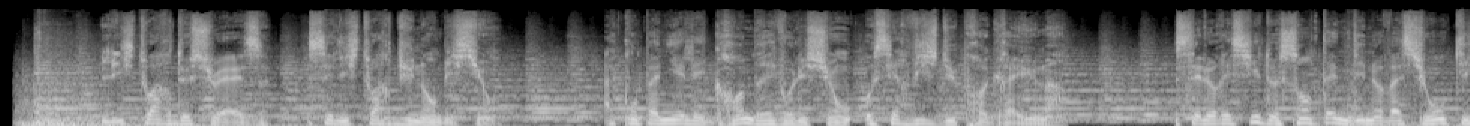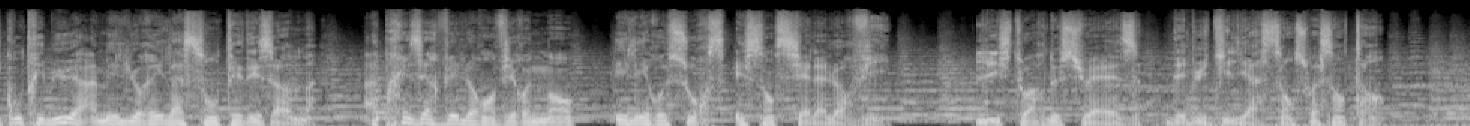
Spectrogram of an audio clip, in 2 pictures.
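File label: narr, male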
